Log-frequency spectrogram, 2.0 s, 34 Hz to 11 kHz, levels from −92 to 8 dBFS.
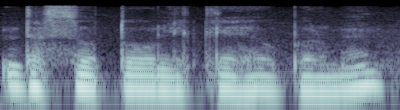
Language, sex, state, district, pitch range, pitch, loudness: Hindi, male, Arunachal Pradesh, Papum Pare, 95-115 Hz, 100 Hz, -16 LUFS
